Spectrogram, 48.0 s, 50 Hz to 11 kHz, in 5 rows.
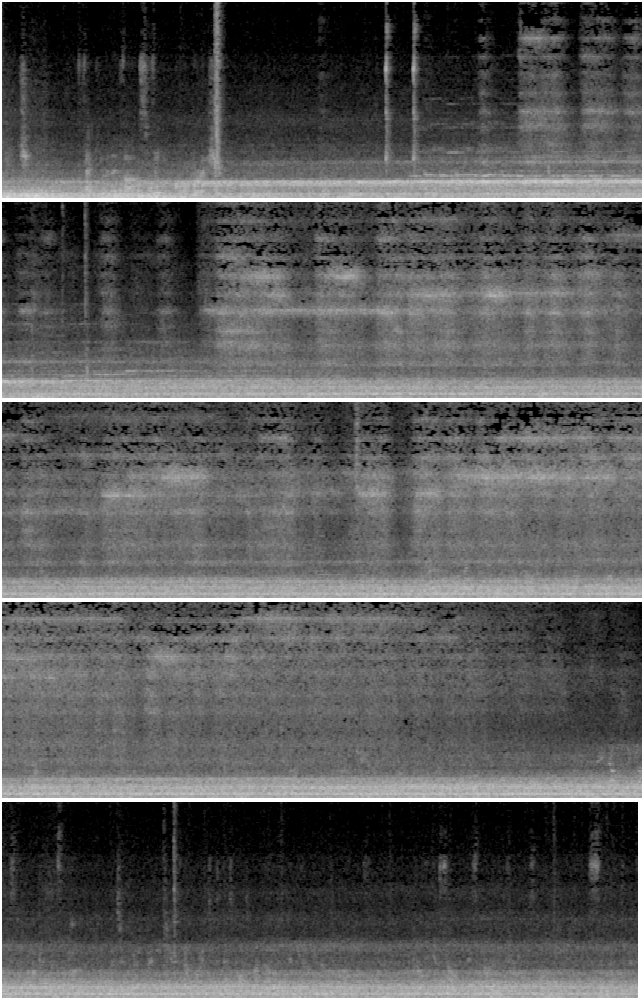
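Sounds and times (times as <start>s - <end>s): train wheels rumbling on rail: 0.0s - 47.9s.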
